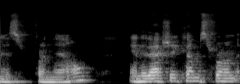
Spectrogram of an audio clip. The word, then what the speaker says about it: Fresnel: I like to joke around and call it fresnell but that's not correct the correct pronunciation is frel and it actually comes from a uh from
